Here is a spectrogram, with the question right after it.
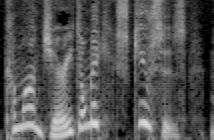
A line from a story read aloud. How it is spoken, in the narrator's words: Mom snapped impatiently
